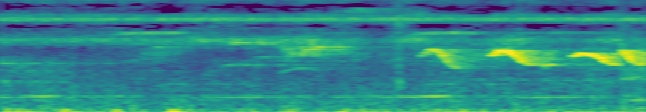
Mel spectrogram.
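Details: Sooty-headed bulbul in the wild, giving a quick series of bright, wavering whistled notes near the end over steady insect hum and faint background noise.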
